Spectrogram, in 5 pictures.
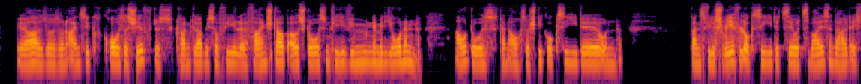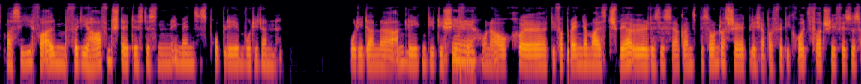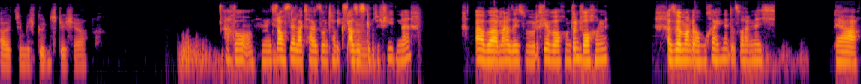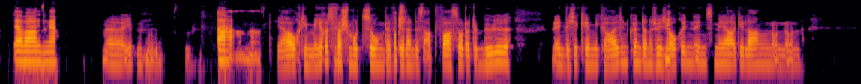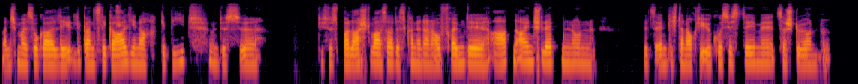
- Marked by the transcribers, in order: static; distorted speech; other background noise; unintelligible speech; unintelligible speech
- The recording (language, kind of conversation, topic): German, unstructured, Was findest du an Kreuzfahrten problematisch?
